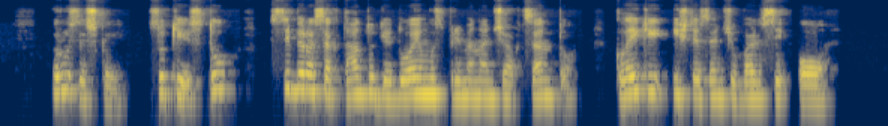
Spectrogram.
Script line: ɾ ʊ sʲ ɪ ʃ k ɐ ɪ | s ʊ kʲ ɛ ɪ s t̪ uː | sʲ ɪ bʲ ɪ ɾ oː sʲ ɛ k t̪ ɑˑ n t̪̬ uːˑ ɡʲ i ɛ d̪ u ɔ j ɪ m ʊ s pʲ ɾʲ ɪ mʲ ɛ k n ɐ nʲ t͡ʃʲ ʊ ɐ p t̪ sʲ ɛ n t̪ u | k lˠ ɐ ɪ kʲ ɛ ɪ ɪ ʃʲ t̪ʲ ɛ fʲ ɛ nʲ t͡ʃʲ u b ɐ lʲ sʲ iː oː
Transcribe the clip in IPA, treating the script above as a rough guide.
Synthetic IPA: ɾ ʊ sʲ ɪ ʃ k ɐ ɪ | s ʊ kʲ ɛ ɪ s t̪ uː | sʲ ɪ bʲ ɪ ɾ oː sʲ ɛ k t̪ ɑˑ n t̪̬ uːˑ ɡʲ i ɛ d̪ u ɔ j ɪ m ʊ s pʲ ɾʲ ɪ mʲ ɛ n ɐ nʲ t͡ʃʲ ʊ ɐ k t̪ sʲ ɛ n t̪ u | k lˠ ɐ ɪ kʲ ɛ ɪ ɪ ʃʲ t̪ʲ ɛ sʲ ɛ nʲ t͡ʃʲ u b ɐ lʲ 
